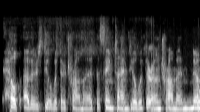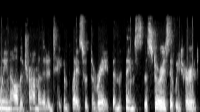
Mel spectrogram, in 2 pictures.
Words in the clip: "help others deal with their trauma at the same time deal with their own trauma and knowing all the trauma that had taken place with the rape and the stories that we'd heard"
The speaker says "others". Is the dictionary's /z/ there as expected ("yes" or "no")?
yes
